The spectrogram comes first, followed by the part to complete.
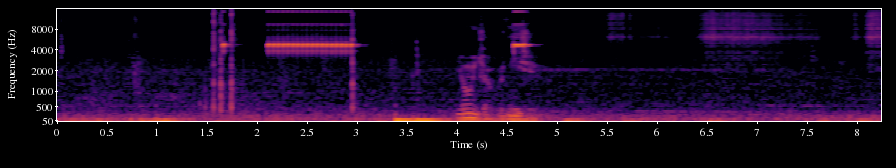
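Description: Electronic beeps from a temperature-controlled soldering station: a short beep, then a long slightly pulsing beep of about a second, then another short beep, as the iron's set temperature is stepped up to 420 degrees. A dull bump sounds just after the long beep, and a low hum runs underneath.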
